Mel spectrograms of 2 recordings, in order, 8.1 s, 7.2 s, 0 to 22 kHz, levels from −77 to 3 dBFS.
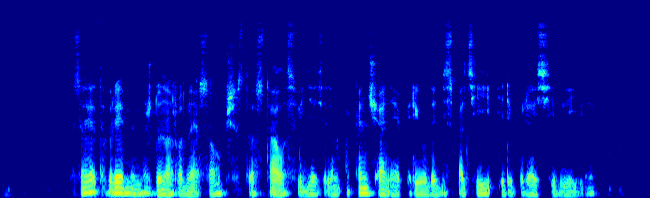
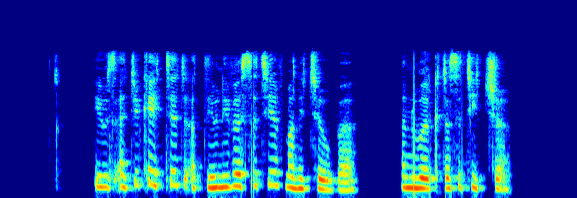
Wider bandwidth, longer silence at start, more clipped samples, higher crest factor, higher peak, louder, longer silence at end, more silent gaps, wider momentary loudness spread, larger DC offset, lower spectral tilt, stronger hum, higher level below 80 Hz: first, 15 kHz vs 7.8 kHz; first, 0.9 s vs 0.7 s; neither; about the same, 22 dB vs 18 dB; second, -14 dBFS vs -2 dBFS; second, -35 LUFS vs -20 LUFS; second, 0.7 s vs 0.85 s; second, none vs 0.89-1.13 s, 4.49-5.01 s; about the same, 11 LU vs 11 LU; neither; first, -6.5 dB/octave vs -5 dB/octave; neither; first, -52 dBFS vs -60 dBFS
